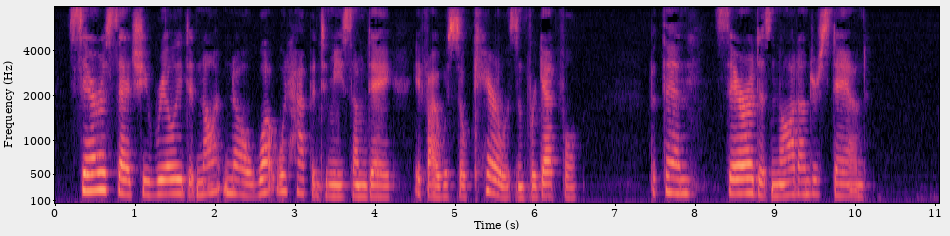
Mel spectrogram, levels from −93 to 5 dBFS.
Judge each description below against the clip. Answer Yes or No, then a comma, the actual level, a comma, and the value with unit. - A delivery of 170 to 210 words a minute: No, average, 145 wpm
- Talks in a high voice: Yes, high, 195 Hz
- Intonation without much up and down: No, average, 4.1 semitones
